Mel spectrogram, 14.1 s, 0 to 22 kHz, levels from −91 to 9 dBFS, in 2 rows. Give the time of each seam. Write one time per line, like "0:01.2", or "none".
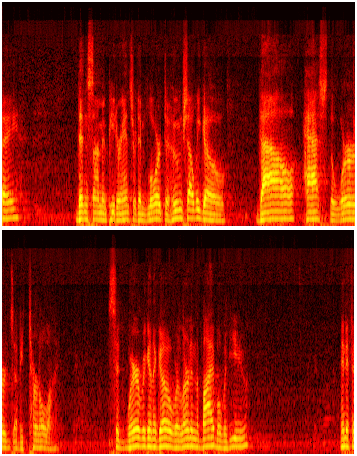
none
